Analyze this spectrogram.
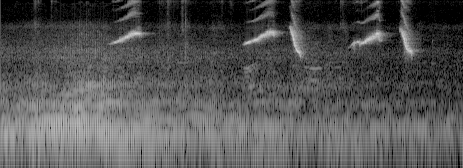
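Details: Described as very active, a long-tailed shrike utters thin rising whistles alternating with quick falling notes in a short burst near the end, after a stretch of low engine-like rumble.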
